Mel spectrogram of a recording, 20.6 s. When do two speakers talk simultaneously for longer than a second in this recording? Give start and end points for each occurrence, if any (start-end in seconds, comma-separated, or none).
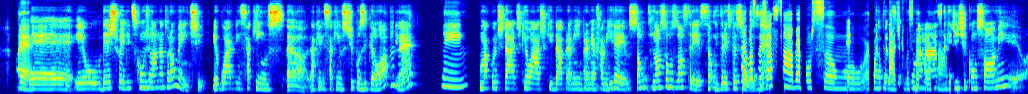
17.4-18.9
